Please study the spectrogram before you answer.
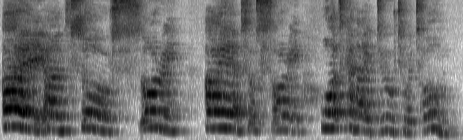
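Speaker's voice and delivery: high, loud, slow begging; pleading apology. Acted. Queen begging Demeter, a high, loud, slow apology. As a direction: beg forgiveness with all she has. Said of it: "she said".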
